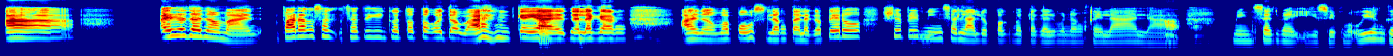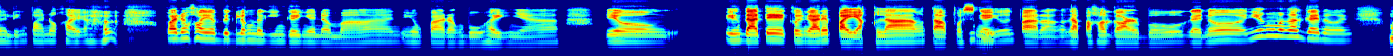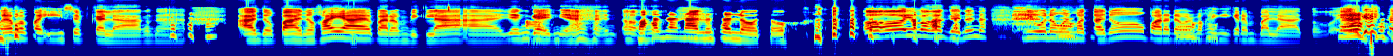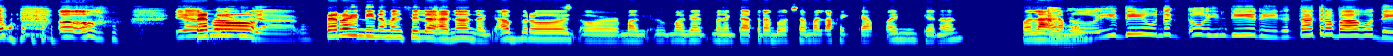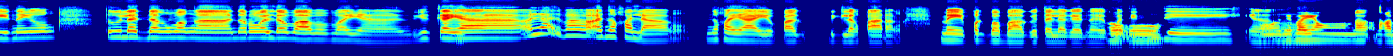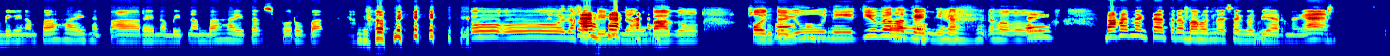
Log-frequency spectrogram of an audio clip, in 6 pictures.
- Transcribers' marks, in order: laughing while speaking: "naman"; other background noise; laughing while speaking: "kaya"; chuckle; tapping; laughing while speaking: "ganyan"; laugh; laugh; laughing while speaking: "eh, ganun"; other noise; laughing while speaking: "gamit"; laugh; laugh; snort; background speech
- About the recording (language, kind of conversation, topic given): Filipino, unstructured, Ano ang palagay mo sa paraan ng pagpapakita ng sarili sa sosyal na midya?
